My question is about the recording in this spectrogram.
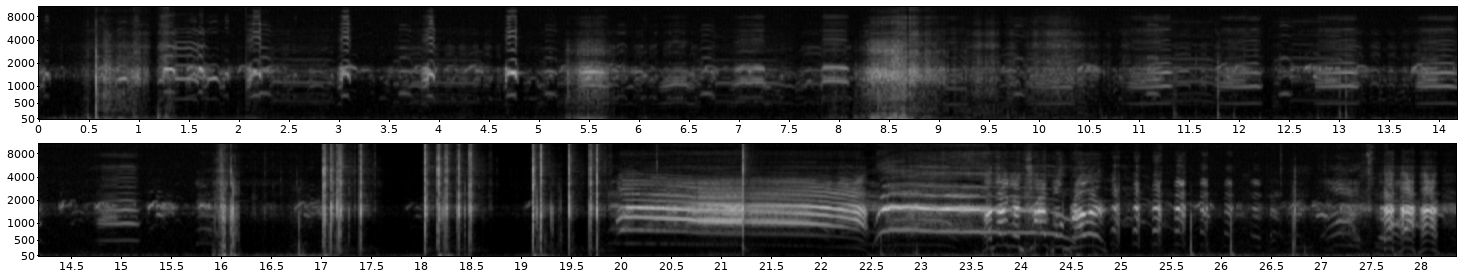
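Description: A flock of snow geese honks over and over, with many calls overlapping. About sixteen seconds in comes a quick run of sharp cracks, shotgun shots at the birds, and after that the calls are louder, with long falling honks.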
